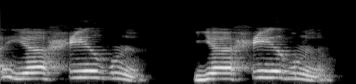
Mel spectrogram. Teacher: نون کو بھی آپ نے ساکن کرنا ہے، نون کی حرکت کو نہیں پڑھنا. تو یحضن نہیں پڑھا جائے گا، یہ پڑھا جائے گا یحضن یحضن.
